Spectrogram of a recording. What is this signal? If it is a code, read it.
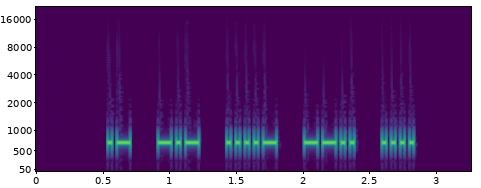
Morse code, heard as a keyed tone, about 36 wpm, spaced as for 25 wpm, 700 Hz. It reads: AK4ZH
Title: USA Call Signs - 5 Characters - 2x Character Spacing - 35wpm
